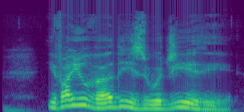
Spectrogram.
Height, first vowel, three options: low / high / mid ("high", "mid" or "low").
mid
